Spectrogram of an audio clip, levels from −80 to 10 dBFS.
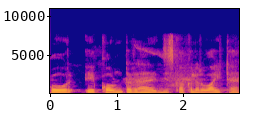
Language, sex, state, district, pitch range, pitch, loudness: Hindi, male, Uttar Pradesh, Saharanpur, 155-170 Hz, 165 Hz, -15 LUFS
